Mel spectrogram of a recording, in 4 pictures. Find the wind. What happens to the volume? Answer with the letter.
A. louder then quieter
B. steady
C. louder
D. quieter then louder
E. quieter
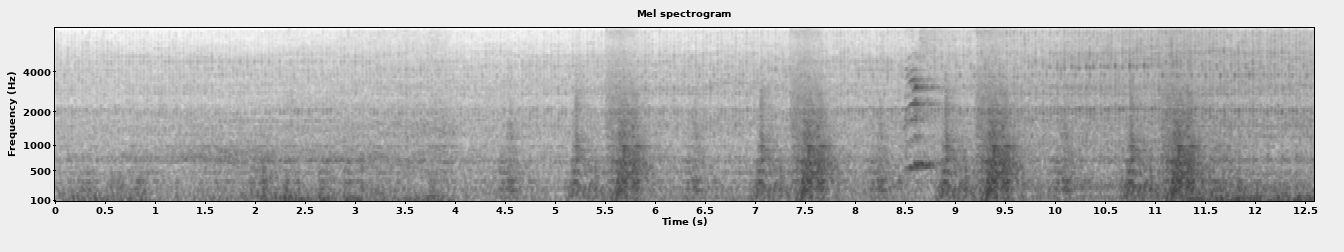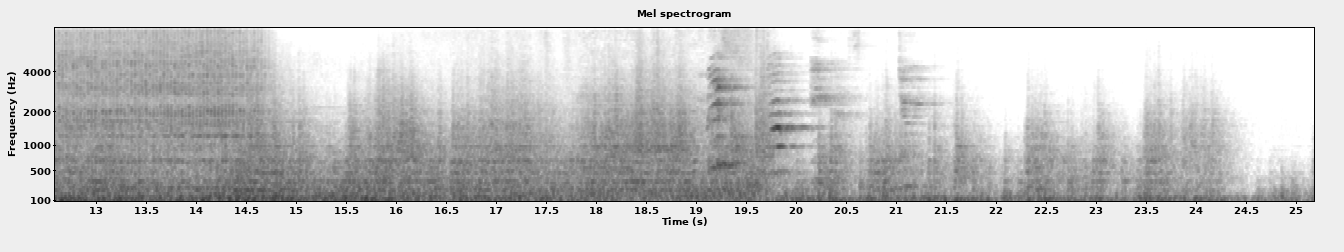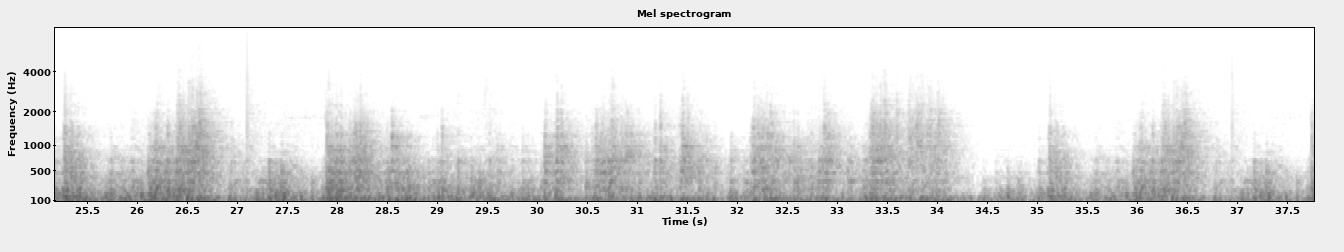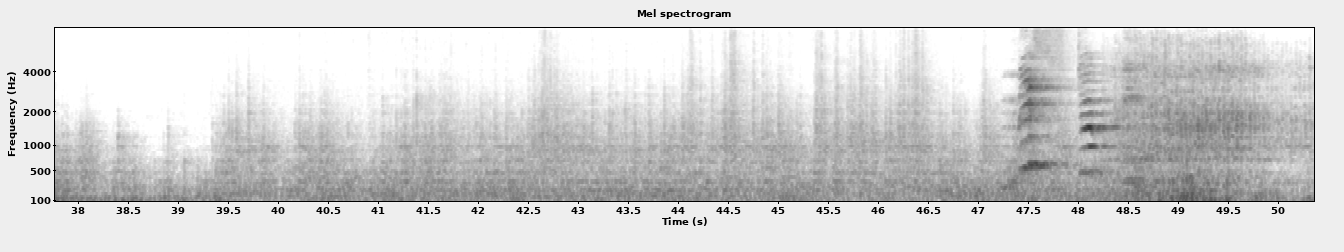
E.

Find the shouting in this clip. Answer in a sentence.
The shouting can be heard from 8.3 to 8.9 s, from 18.9 to 21.2 s and from 47.2 to 48.6 s.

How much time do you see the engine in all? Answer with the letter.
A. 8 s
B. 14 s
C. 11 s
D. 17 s
D.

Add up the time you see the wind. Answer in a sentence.
The wind can be heard for 50 seconds in total.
